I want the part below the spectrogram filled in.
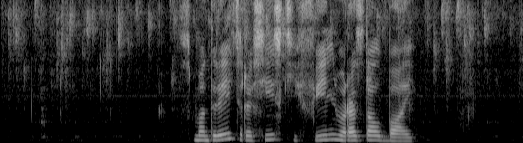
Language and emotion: Russian, neutral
